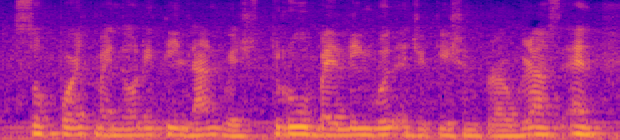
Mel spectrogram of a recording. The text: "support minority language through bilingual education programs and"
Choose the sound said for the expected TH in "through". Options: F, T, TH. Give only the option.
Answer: T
